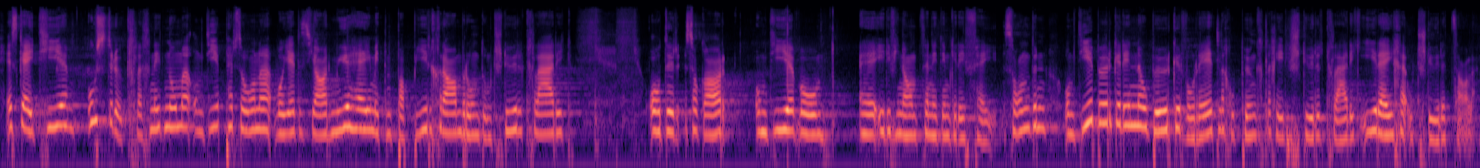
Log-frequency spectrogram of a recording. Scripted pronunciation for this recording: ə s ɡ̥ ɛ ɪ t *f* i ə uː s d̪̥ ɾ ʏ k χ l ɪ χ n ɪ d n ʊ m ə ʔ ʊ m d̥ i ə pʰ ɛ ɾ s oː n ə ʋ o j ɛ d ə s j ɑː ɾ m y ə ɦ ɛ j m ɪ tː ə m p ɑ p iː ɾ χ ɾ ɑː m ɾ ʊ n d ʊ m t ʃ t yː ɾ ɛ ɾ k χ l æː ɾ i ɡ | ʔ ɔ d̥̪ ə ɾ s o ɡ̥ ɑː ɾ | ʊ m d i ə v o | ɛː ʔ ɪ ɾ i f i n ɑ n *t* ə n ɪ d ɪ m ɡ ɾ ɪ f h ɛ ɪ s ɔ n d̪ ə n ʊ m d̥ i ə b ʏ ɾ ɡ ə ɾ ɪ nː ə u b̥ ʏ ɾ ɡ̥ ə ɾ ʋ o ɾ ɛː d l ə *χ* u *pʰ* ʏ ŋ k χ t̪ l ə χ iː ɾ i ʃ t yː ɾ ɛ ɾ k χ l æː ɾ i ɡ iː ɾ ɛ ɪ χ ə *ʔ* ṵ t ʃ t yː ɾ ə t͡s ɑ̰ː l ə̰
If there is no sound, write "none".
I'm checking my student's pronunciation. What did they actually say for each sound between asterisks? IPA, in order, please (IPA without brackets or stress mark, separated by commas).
h, t͡s, χ, pʰ, ʔ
